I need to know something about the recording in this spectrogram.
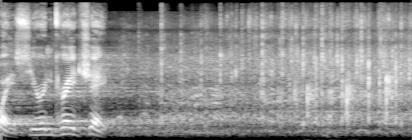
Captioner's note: applause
